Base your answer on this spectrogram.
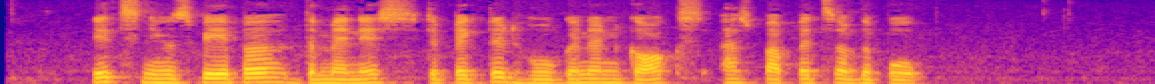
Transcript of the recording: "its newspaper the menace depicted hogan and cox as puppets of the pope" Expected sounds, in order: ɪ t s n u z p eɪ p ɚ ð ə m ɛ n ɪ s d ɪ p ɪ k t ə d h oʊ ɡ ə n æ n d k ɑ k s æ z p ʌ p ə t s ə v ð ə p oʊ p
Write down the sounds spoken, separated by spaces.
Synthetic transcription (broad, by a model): ɪ t s n u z p eɪ p ɚ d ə m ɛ n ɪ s d ɪ p ɪ k t ə d h oʊ ɡ ə n æ n d k ɑ k s æ z p ʌ p ə t s ə v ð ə p oʊ p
